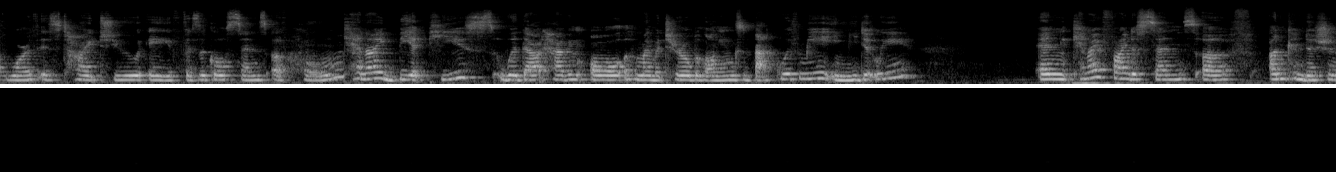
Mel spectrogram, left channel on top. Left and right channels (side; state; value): right; silent; 60 dB below the other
